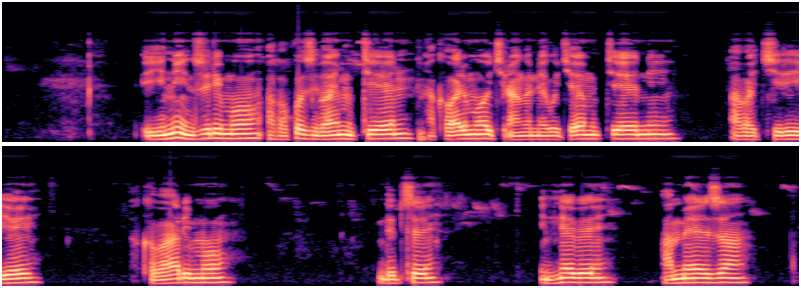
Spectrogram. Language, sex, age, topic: Kinyarwanda, male, 25-35, finance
